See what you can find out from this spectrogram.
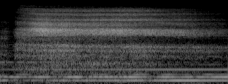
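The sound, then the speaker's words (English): A forceful exhale with the tongue sticking out, done as a cleansing yoga breathing exercise: a sustained, loud breathy rush lasting about two seconds over a steady low tonal hum. “Breathing in and then sticking out the tongue. And last one, breathing in and out.”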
